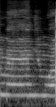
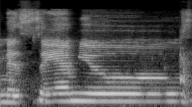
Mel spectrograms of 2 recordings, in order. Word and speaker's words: Emanuel: Thank you for saying my name correctly. Ms.Emanuel, they messed that up? People be messing that up. What do they say? They be like Miss Samuels. They be like Manuel. I don't know.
